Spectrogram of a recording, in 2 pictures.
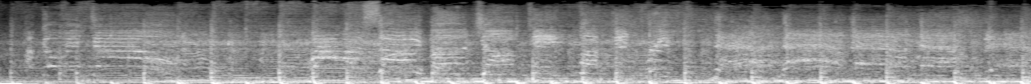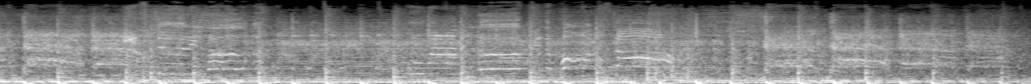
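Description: A demo recording of a rock song plays loud and steady for about twenty seconds: dense distorted guitars, pounding drums and a raw, yelling lead vocal over a driving rhythm.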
